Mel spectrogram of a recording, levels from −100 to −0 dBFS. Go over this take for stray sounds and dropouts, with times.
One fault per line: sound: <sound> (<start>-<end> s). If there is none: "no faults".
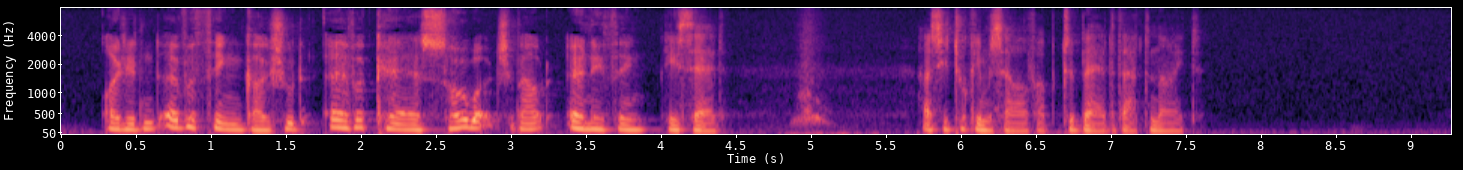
sound: whoosh (4.8-5.5 s)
